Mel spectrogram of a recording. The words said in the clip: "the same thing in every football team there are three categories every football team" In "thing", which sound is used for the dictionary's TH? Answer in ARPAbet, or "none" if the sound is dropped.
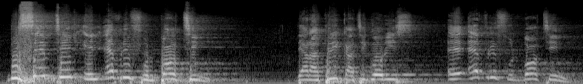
T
